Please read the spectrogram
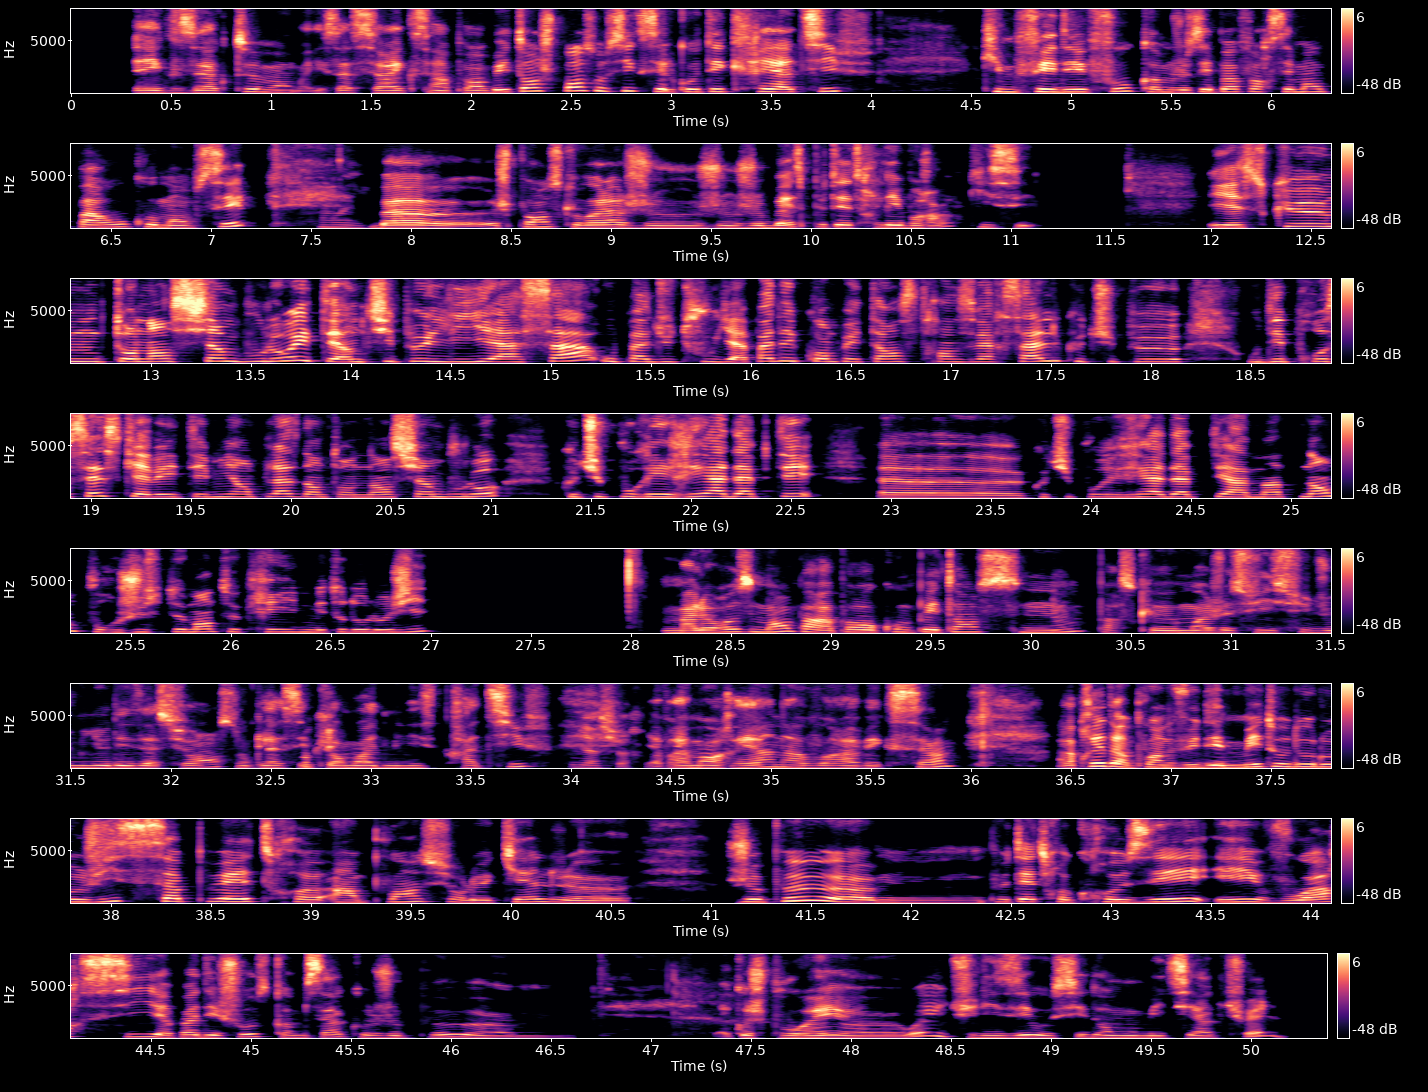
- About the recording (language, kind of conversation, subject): French, advice, Comment surmonter la procrastination chronique sur des tâches créatives importantes ?
- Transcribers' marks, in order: tapping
